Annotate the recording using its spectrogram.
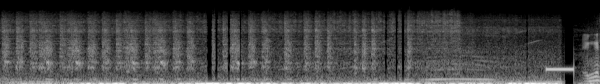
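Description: Loud vehicle engine noise close by, rough and steady, ending in a short beep and a sudden cut near the end.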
